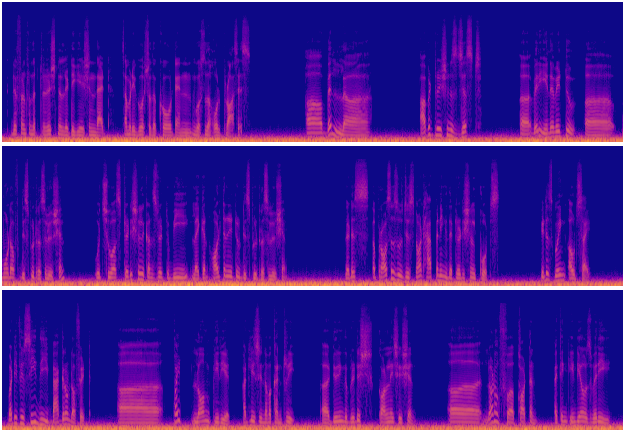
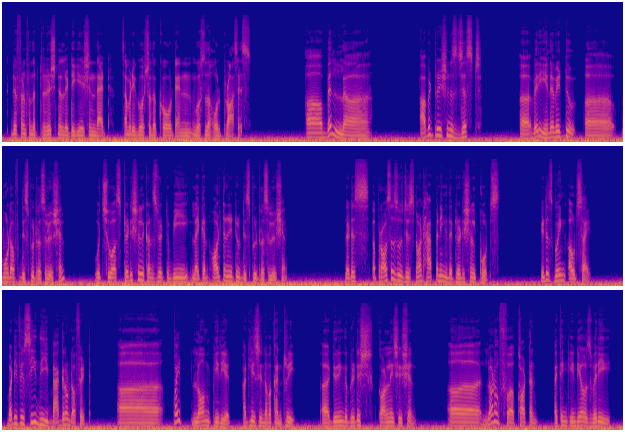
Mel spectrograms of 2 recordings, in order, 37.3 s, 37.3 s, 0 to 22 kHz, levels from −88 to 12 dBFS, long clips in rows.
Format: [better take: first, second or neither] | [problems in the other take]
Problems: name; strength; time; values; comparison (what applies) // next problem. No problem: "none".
second | low rumble; loud; throughout; 9 dB below the speech; faint in the second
